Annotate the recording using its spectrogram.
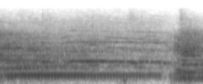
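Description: Electric guitar on a live stage letting several notes ring and sustain, then a new, louder chord struck near the end.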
